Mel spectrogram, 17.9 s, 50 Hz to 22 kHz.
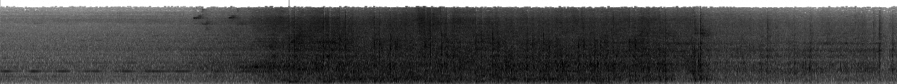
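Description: Seibu 10000 series Red Arrow electric limited express train running through a station at speed: the rumble of wheels on rails builds from about four seconds in and stays loud for about eight seconds as the train passes, then drops off sharply near the end.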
